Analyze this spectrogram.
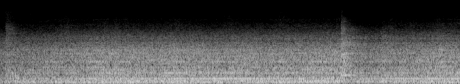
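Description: Steady low drone of a car ferry's engines and machinery with a constant hum, heard on its enclosed vehicle deck, and a single sharp knock about three and a half seconds in.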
